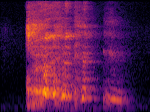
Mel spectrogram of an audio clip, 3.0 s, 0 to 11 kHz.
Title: 92 Seconds of Intense Bronchitis Coughing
